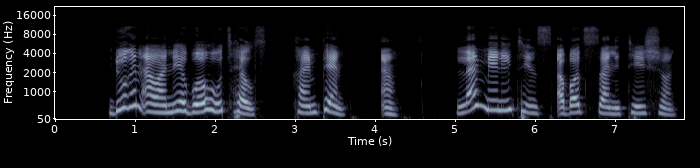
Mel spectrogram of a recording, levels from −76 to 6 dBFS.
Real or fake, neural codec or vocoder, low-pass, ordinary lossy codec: real; none; 10.8 kHz; none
